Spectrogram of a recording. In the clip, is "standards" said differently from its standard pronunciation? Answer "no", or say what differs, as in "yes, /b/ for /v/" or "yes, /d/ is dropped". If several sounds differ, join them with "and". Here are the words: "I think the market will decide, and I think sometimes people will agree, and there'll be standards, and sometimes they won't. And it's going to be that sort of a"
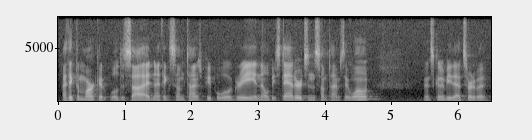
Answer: no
